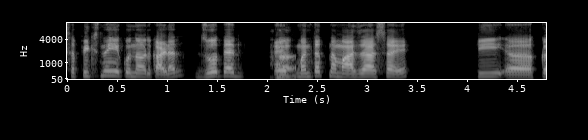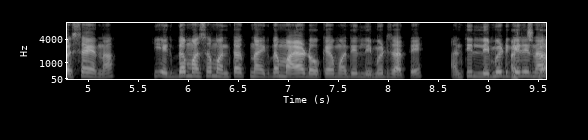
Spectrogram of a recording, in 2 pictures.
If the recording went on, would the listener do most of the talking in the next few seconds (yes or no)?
no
